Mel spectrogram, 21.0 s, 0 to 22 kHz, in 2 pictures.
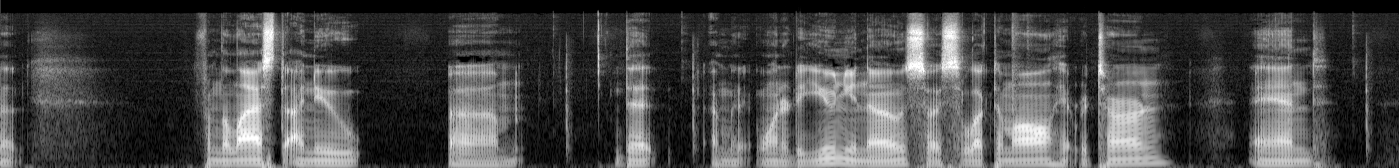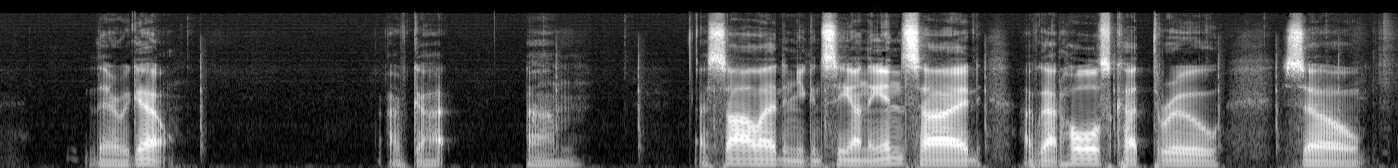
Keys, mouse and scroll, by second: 7.6 Return.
